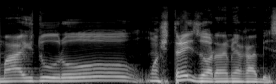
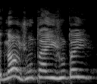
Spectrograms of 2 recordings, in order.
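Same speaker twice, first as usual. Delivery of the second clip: much higher, eager call to join the tables; calling over; 11 semitones higher, 3 dB quieter than usual. Retold or imitated. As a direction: sing out an invitation across the bar. Neighbouring table calls them over.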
